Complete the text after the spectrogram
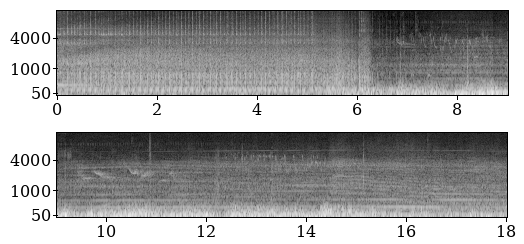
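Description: An electric model airplane whines overhead, its propeller humming.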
